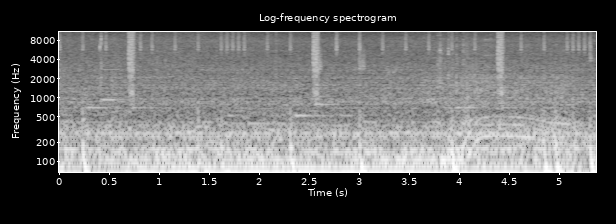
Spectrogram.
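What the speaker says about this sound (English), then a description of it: "Let's take the Lambo." A Lamborghini engine in a driving video game gives a steady low rumble with faint clicks on top, heard alone without talk.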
